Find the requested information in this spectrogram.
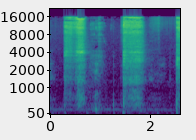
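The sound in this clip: Someone blows air hard by mouth to inflate an inflatable boat: three strong, breathy blows separated by short pauses, with the last one cut off.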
